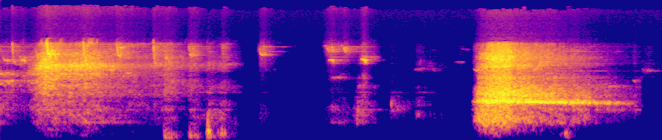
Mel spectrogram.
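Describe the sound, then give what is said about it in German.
Slow relaxation breathing, in through the nose and out through the mouth: a soft airy inhale, a quiet pause with a few small clicks, then a long, loud exhale that fades out. “Atmet durch die Nase ein, haltet kurz an und durch den Mund wieder aus.”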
